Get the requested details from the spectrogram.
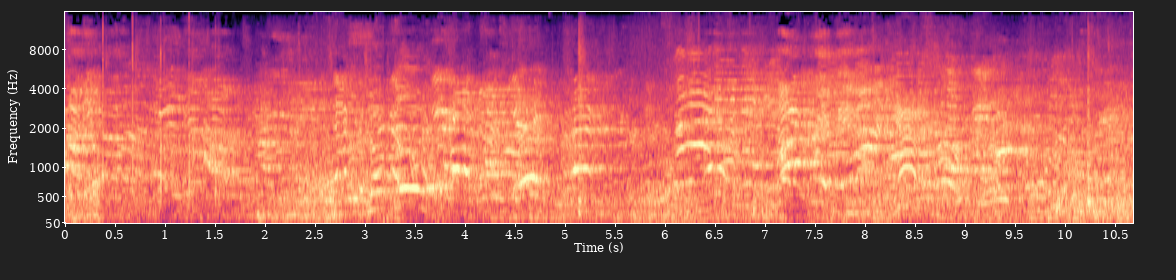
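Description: A crowd of men, women and children chatters and calls out in a large echoing hall.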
